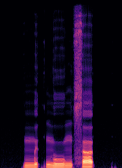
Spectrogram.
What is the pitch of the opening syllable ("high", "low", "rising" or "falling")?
low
